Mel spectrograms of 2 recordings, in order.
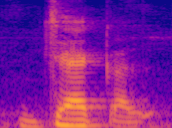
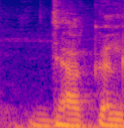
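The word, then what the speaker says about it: jackal: आज का हमारा टॉपिक है द ब्लू जैकल। इससे हम लोग गाय जाकल कहते हैं, जैकाल नहीं कहेंगे, सही प्रोनाउंसिएशन इसका होगा जाकल।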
